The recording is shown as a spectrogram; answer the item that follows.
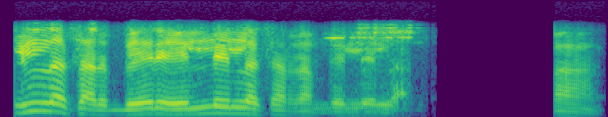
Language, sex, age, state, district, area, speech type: Kannada, male, 45-60, Karnataka, Bellary, rural, conversation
